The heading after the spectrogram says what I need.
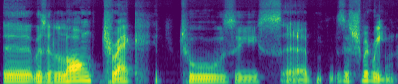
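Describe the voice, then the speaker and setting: A German man from East Germany, a guest speaking halting, hesitant English full of fillers. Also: lowish voice, lively intonation, creaky, no room sound, studio quality.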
